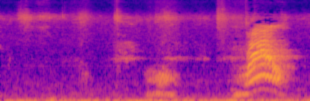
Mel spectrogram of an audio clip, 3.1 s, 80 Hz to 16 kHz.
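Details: Pumpkin, a vocal female red tabby living in a house, October 2023: a short soft chirp, then one loud, drawn-out meow that swells and falls in pitch near the end.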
